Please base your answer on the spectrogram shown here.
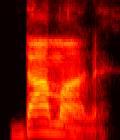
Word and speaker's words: Damon: So again, I keep wanting to say your name the right way, but you got to say it like a Jamaican. So you say it real quick. It's Damon.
